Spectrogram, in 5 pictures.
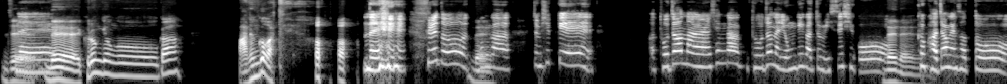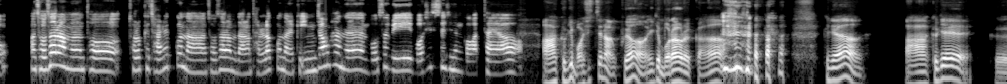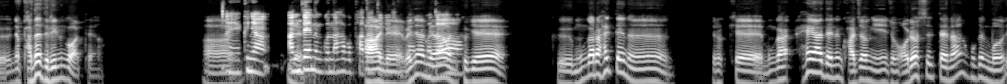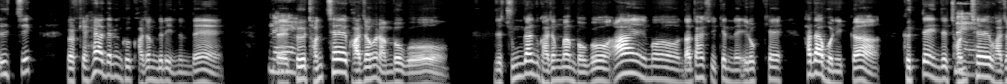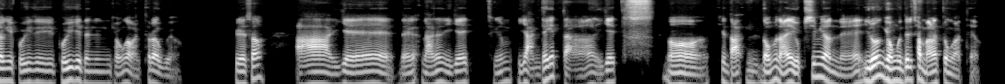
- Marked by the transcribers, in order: laughing while speaking: "같아요"; laughing while speaking: "네"; laugh; other background noise; laugh; laugh
- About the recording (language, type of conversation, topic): Korean, podcast, 목표를 계속 추구할지 포기할지 어떻게 판단하나요?
- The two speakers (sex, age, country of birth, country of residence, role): female, 20-24, South Korea, South Korea, host; male, 55-59, South Korea, United States, guest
